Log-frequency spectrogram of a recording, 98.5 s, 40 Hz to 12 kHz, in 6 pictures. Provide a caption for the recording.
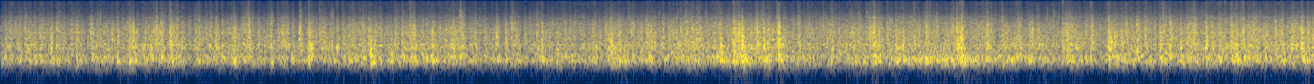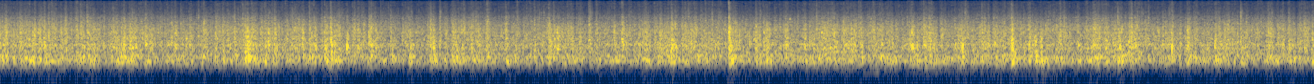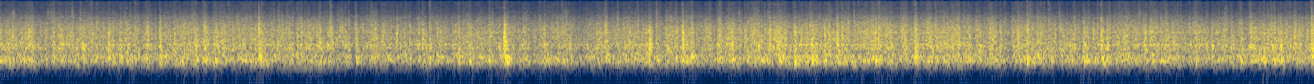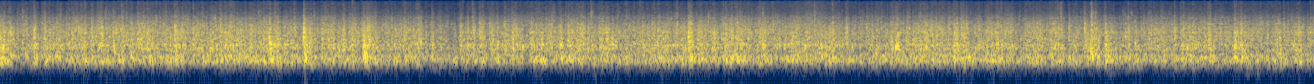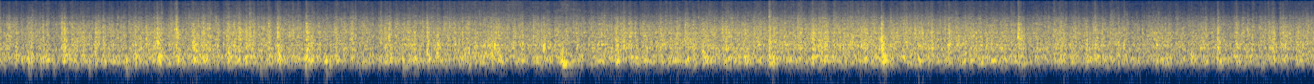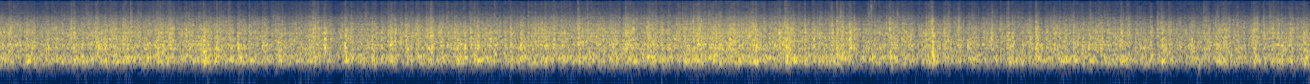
Moderate Rain (as heard from inside a car)
A binaural recording of rain I captured while sitting in a parked car. Some minimal engine noise from passing vehicles. Recorded with a Zoom H4n.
